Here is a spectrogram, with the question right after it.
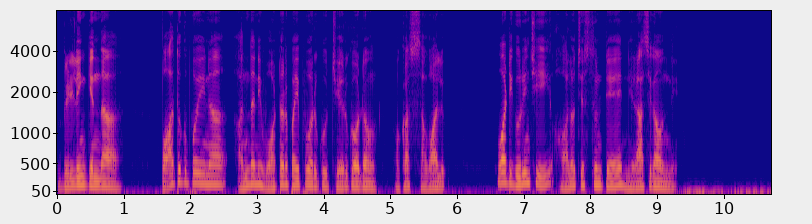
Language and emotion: Telugu, sad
